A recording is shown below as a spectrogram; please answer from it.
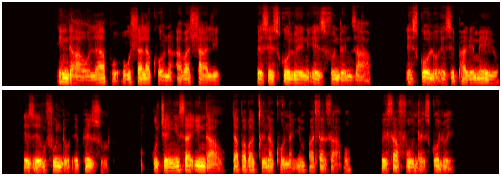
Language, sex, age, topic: North Ndebele, male, 36-49, education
